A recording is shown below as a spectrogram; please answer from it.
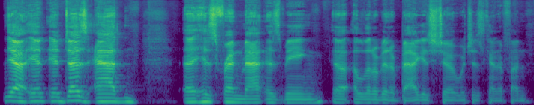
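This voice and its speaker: A man's voice: lowish voice, fairly even intonation, a little slow, pushed and bright. A man co-hosting a podcast, chatting casually and in a rambling, imaginative way about fantasy books. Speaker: co-host of a fantasy book re-read podcast. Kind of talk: casual book discussion.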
